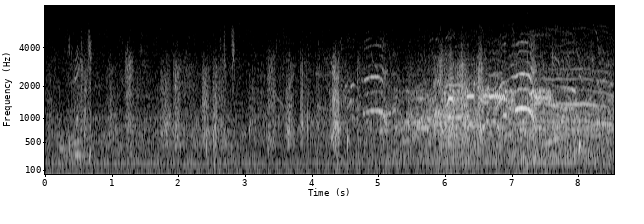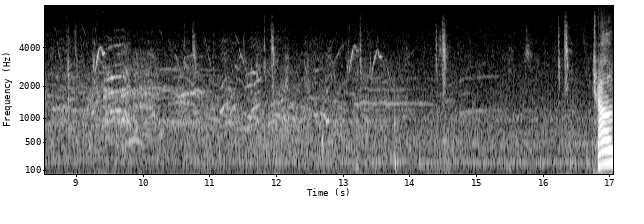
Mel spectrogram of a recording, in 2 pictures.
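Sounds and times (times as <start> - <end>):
birds chirping: 0.0 - 17.0
faint steady hum: 0.0 - 17.0.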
